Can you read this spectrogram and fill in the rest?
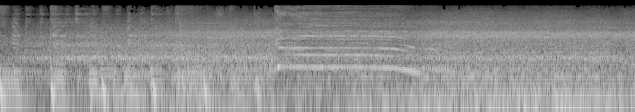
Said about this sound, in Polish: A ten dżingiel oznacza, że czas rozpocząć nasz mini-magazyn Wielkopolskie Gole.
